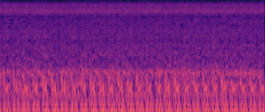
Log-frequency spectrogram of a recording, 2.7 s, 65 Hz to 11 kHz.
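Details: Fuel-injected motorbike with a hard-starting complaint, after replacing the CKP sensor and resetting the standard ISC, engine connected to a diagnostic tool: steady even low putter with a fine rapid beat, no knocks or misses, idling at the normal 1200 rpm; normal idle.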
